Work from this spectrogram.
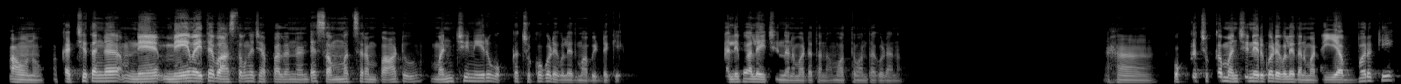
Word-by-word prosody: అవును, 105 -3 -2 0.3
ఖచ్చితంగా 150 0 +2 0.3
నే 130 - +9 0.3
మేమైతే 145 +4 +8
వాస్తవంగా 140 +4 0
చెప్పాలనంటే, 120 0 -4
సంవత్సరం 120 0 -3
పాటు 135 +5 -4 0.3
మంచి 140 +7 -3
నీరు 150 +1 -2
ఒక్క 450 +1 -16
చుక్క - - -9
గూడా - - -1
ఇవ్వలేదు - - -7
మా - - -9
బిడ్డకి. 410 +1 -10 1.0
తల్లి 120 +1 +1
పాలే 125 -2 +3
ఇచ్చిందనమాట 95 -1 -6
తను. 85 -1 -13
మొత్తమంతా 95 0 -13
గూడాను. 85 -1 -14 2.1
ఆ! 105 - -6 0.6
ఒక్క - - -19
చుక్క - - -4
మంచి 140 +3 0
నీరు 150 -1 +5
కూడా - - +4
ఇవ్వలేదనమాట. 110 -4 -1 0.2
ఎవ్వరికి 160 - -5
125 Hz, 130 wpm, -23 LUFS, 110-145 Hz, 2.1 s, నే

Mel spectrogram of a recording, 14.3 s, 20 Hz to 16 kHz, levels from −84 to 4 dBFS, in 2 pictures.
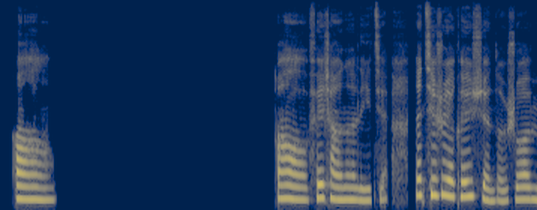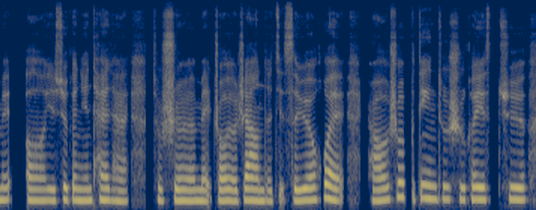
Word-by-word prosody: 哦。 215 -2 +2 2.9
哦， 225 -2 +3
非 235 +3 +3
常 225 -3 +1
地 210 0 +1
理 195 -1 -1
解。 210 +2 -10 0.4
那 285 -1 +3
其 285 +1 +2
实 290 +1 +1
也 275 -1 +6
可 260 0 +2
以 265 +1 +4
选 225 -8 -1
择 185 0 -5
说 215 +1 0
每 210 0 -2 0.2
呃， 195 -1 -1
也 195 0 -1
许 210 +2 -1
跟 200 0 -1
您 195 0 0
太 205 0 0
太 185 -2 -3 0.3
就 200 - -6
是 190 -1 0
每 190 0 -1
周 190 0 +1
有 185 -1 +1
这 205 +3 -2
样 195 -1 +3
的 190 -1 -3
几 180 - -10
次 195 - -1
约 200 +1 +3
会， 210 -2 +2 0.4
然 190 -1 -1
后 200 +2 +1
说 255 +4 0
不 - - -11
定 230 -2 0
就 215 0 -4
是 210 0 -3
可 215 +1 0
以 210 0 +4 0.2
去， 210 -2 0
210 Hz, 195 characters per minute, -23 LUFS, 195-220 Hz, 2.9 s, 也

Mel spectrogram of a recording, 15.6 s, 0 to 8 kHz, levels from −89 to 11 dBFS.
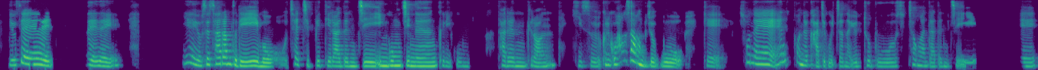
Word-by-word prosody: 요새 220 +6 +3 0.9
네네. 195 -1 0 1.0
예. 305 -4 -3
요새 210 +5 +1
사람들이 220 -8 +5
뭐 160 -1 +1
chatGPT 200 - -6
라든지 175 -1 +3
인공지능 180 -2 +4
그리고 175 -3 -11 0.4
다른 180 -4 -4
그런 185 +2 -5 0.2
기술 180 -2 -10
그리고 235 +1 -1
항상 380 - +4
이제 185 -2 -1
뭐 170 -3 0 0.3
이렇게 185 -4 -8 0.2
손에 255 -9 +1
핸드폰을 255 - -3
가지고 185 -3 -5
있잖아요. 175 -3 -9
유튜브 165 -2 -9
시청한다든지. 185 - -9 0.7
예. 170 +2 -7
190 Hz, 265 characters per minute, -21 LUFS, 175-225 Hz, 1.0 s, 사람들이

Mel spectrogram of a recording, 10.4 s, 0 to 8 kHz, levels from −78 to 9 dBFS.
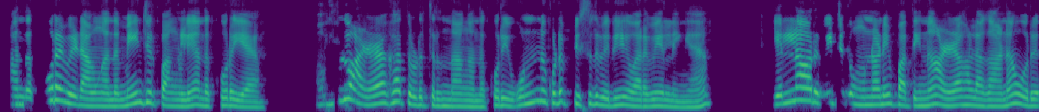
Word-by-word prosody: அந்த 215 -2 -1
கூரை 330 +2 +2
வீடு, 225 -5 +3
அவுங்க 180 -1 0
அந்த 170 0 +1
மேய்ஞ்சிருப்பாங்க 235 -7 +1
இல்லையா 185 +5 +3
அந்த 180 -2 -1
கூரைய, 185 -5 +1 0.8
அவ்வளோ 225 +12 -2
அழகா 245 +6 +2
தொடுத்துருந்தாங்க 180 -6 -1
அந்த 155 0 -2
கூரைய. 195 -2 0
ஒண்ணு 275 +6 -1
கூட 260 +2 +2
பிசுரு 230 0 -1
வெளில 195 +3 0
வரவே 170 +1 0
இல்லைங்க. 145 -3 -3 0.9
எல்லார் 320 +3 +4
வீட்டுக்கு 250 0 -3
முன்னாடியும் 210 +2 0
பாத்தீங்கன்னா, 190 +2 0
அழகழகான 190 -1 +1
ஒரு 185 -3 0
205 Hz, 150 wpm, -20 LUFS, 180-240 Hz, 0.9 s, எல்லார்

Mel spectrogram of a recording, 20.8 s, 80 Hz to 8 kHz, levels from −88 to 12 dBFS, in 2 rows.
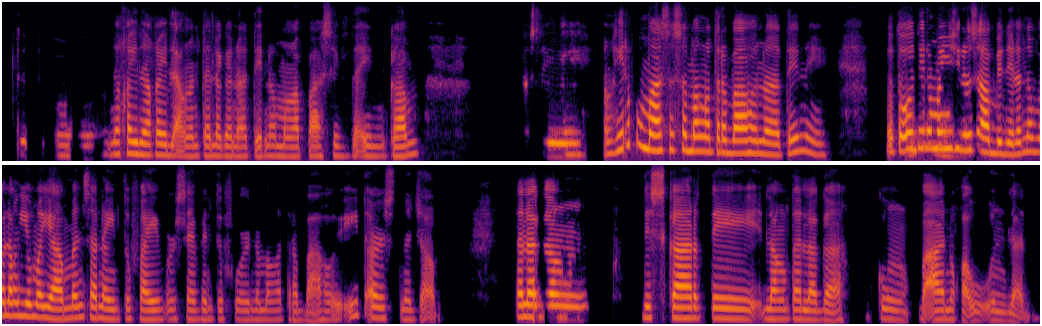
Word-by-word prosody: Totoo 445 - -14 0.5
na 215 - -2
kinakailangan 200 -4 0
talaga 180 0 -3
natin 175 0 -6
ng 180 0 -6
mga 175 0 -3
passive 175 0 -6
na - - -6
income 175 +1 -2 1.1
kasi 415 - -1 0.2
ang 220 +1 -5
hirap 365 +7 +1
umasa 295 -5 +6
sa 290 0 +1
mga 270 -1 +4
trabaho 235 -1 +5
natin, 215 +3 +1
eh, 210 -4 -6 0.6
totoo 275 +2 +6
din 320 0 +1
naman 315 0 +6
yung 315 - -1
sinasabi 255 -6 +6
nila 210 0 +2
na 260 - 0
walang 240 -1 +1
yumayaman 200 -3 +2
sa 215 -2 -2
9-5 180 -2 -4
or 175 - -11
7-4 170 -1 -10
na 170 0 -11
mga 170 0 -11
trabaho 160 0 -9
eh, 235 - -8
8 - - -29
hours 195 -1 -2
na 175 - -8
job. - - -9 0.8
Talagang 215 -1 +5 0.8
diskarte 195 -3 +1
lang 175 -1 -2
talaga 165 -3 -3 0.3
kung 175 -4 -8
paano 170 0 -1
ka - - -3
uunlad 155 +5 -9
195 Hz, 140 wpm, -19 LUFS, 175-235 Hz, 1.1 s, umasa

